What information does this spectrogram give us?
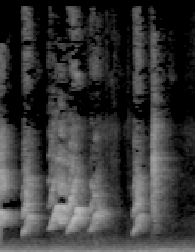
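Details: Captive cockatiel giving what is described as its mating call: a few loud, rasping, harmonic chirps that sweep up and then down, delivered in quick bursts with short pauses and a faint low hum behind.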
